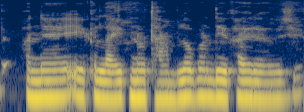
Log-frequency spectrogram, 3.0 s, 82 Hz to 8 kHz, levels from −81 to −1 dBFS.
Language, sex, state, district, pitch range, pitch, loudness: Gujarati, male, Gujarat, Gandhinagar, 145-155 Hz, 150 Hz, -14 LUFS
